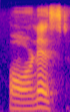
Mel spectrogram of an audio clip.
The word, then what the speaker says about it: honest: I told you that though it begins with a consonant letter, the pronunciation begins with a vowel sound. We begin it with O, honest.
